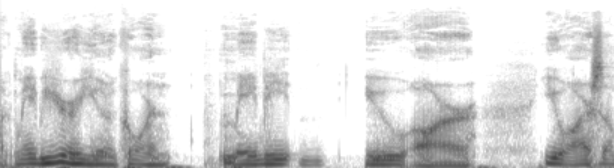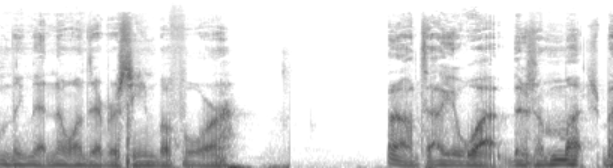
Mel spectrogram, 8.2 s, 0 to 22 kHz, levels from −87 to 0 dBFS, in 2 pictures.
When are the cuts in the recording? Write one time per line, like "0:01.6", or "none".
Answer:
none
